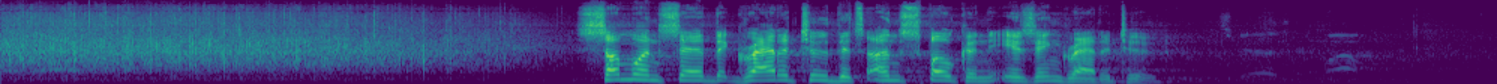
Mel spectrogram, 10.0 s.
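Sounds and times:
audience applauding: 0.0 - 3.6
speech: 3.9 - 7.8.

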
